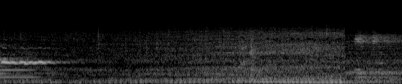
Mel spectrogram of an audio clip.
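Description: Background music ends in the first second. It gives way to outdoor background noise, a low rumble that slowly builds and stops abruptly about three and a half seconds in.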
